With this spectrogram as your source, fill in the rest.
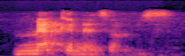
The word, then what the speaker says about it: mechanisms: Mechanisms. Mechanisms. Yeah, there you go. What syllable is most emphasized there? Mechmeh. Yeah. The first syllable.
